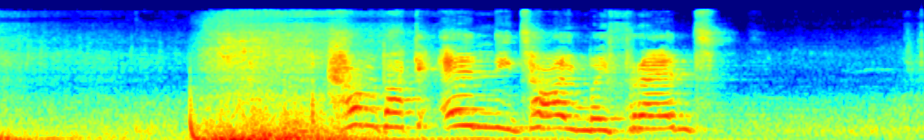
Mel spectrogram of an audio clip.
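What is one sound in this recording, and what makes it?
A young man answers with animation.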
